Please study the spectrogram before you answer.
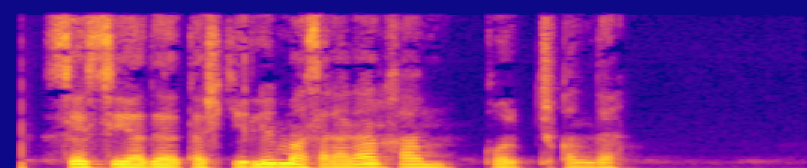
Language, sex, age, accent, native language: Uzbek, male, 25-34, Toshkent viloyati, Uzbek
